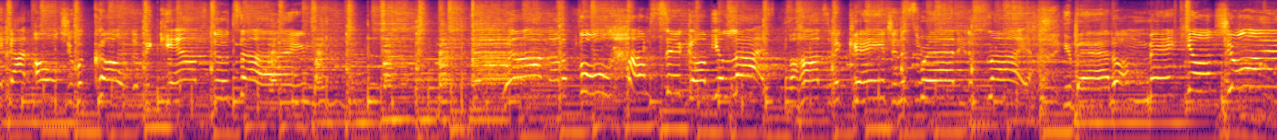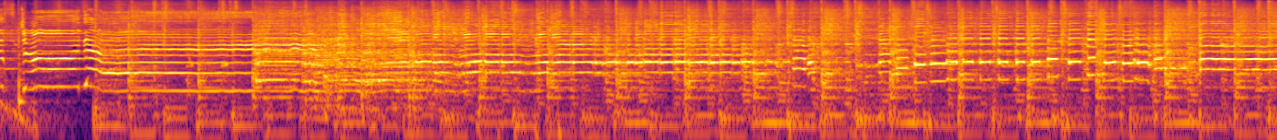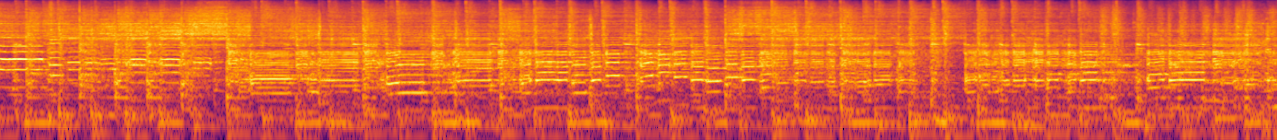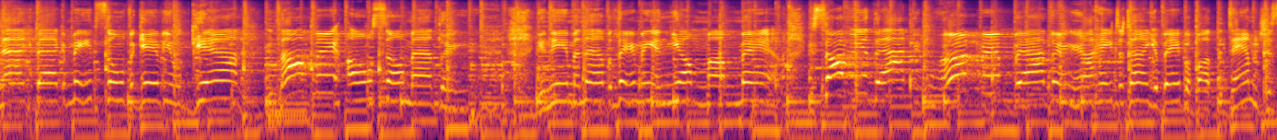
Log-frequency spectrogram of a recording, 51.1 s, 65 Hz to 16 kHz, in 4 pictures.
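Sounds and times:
drums in swinging groove: 0.0 - 51.0
horn section: 2.6 - 5.7, 15.0 - 38.6.

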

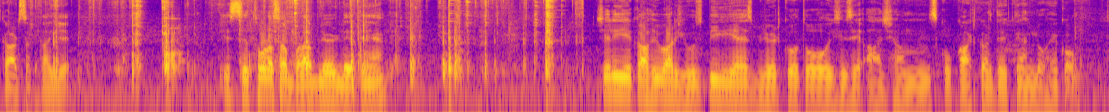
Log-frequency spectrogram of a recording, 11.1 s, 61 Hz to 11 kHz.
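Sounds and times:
metal blades clinking: 0.2 - 5.8.

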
